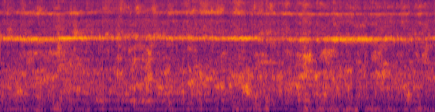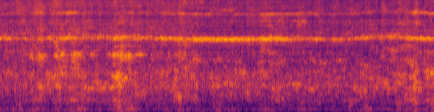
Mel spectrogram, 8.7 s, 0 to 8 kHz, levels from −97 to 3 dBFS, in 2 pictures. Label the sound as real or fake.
fake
